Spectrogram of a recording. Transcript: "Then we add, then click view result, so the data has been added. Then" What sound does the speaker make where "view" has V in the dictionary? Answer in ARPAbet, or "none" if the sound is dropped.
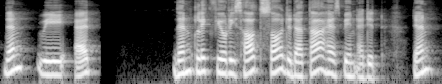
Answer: F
